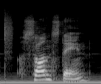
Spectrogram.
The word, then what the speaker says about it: Sonstein: And Sonstein is my indoctrination of the English word sunstone, pronounced in my native dialect. So instead of sunstone, it's Sonstein.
